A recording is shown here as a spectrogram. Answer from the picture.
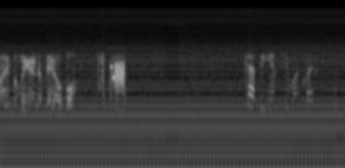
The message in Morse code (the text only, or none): none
